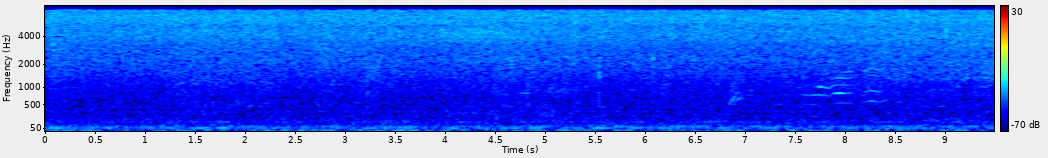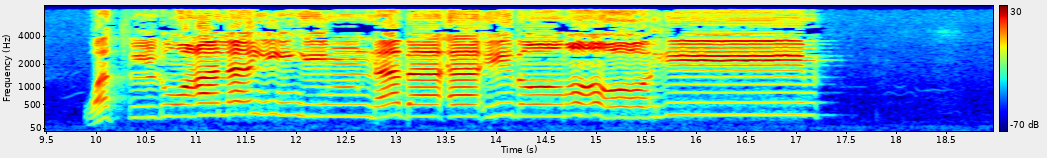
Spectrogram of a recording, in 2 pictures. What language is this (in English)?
Arabic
